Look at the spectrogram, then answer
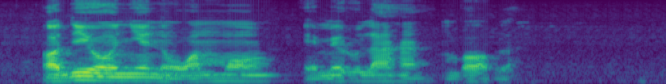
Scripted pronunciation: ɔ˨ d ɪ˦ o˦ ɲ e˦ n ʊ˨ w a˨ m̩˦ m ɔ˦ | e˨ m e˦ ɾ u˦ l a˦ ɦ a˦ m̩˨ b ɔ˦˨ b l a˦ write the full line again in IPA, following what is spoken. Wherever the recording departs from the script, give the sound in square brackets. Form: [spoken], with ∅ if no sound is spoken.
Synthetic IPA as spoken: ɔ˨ d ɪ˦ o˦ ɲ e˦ n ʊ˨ w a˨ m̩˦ m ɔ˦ | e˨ m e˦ ɾ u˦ l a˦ ɦ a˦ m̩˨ b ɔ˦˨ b l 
